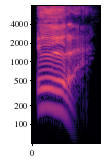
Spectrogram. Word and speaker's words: Laura: Laura it is. Pronounced Ura.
